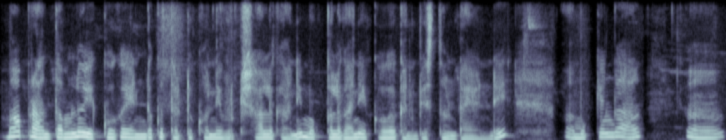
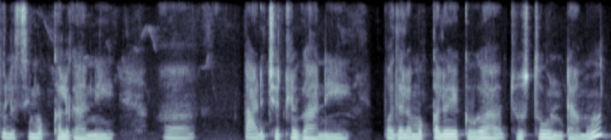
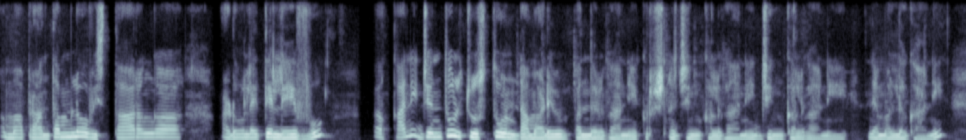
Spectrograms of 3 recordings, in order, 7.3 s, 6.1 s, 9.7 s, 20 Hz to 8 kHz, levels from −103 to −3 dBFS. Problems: none marked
